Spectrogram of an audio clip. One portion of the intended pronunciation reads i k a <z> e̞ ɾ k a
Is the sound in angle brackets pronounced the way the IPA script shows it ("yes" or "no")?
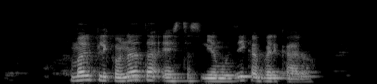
no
